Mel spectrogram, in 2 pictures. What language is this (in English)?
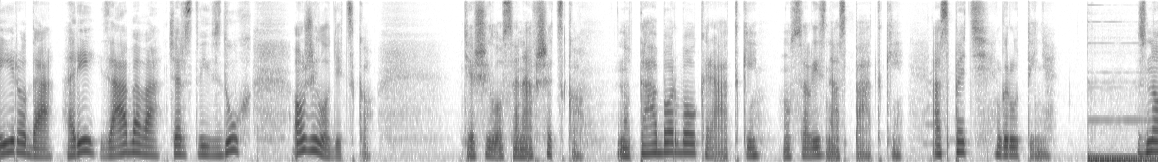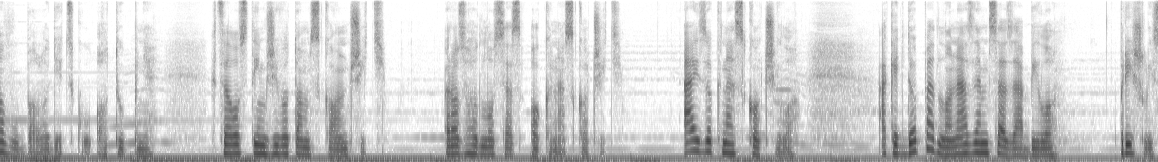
Slovak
